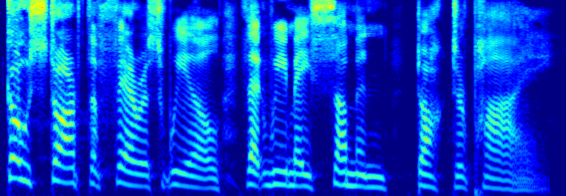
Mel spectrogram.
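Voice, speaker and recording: A woman's voice: on the low side, animated, a little slow, very noisy. A woman playing a dignified ringmaster who leads a sect, formal and solemn, in an audio drama with music underneath. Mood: authoritative.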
